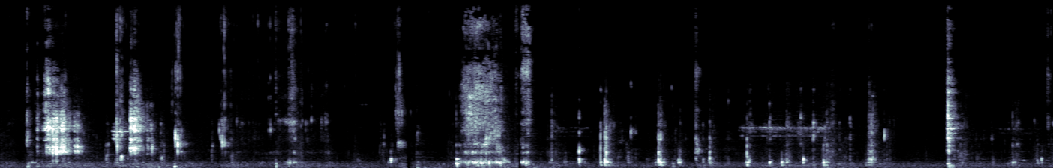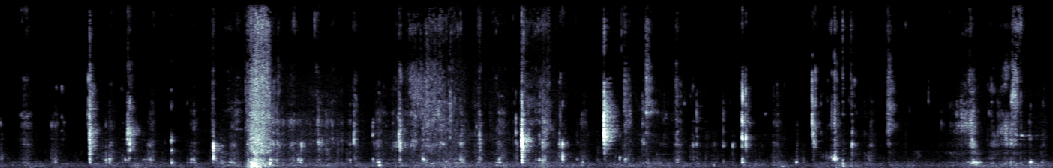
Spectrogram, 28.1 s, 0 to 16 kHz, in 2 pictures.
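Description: Close-miked chewing and crunching of a raw cucumber salad, an irregular run of crisp crunches with a couple of louder bites about 6 and 17 seconds in.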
